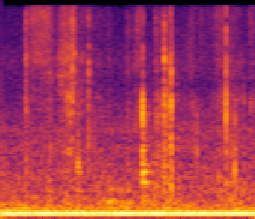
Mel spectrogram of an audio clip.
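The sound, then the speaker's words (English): Soft, crinkly rustling of a sheet of paper being handled, a few brief scratchy bursts over a steady low hum, with no one speaking. “For example, I have paper here.”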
